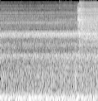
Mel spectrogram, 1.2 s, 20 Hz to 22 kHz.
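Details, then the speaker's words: Suction unit hiss as the machine is switched on to regular and the pressure is adjusted to between 100 and 125, in a tracheostomy suctioning skills demonstration (no more than 100 for infants, 120 for children and adults). "I'm just gonna turn it on to regular okay and adjust our suction pressure okay usually no more than a hundred for infants and no more than 120 for children and adults"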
